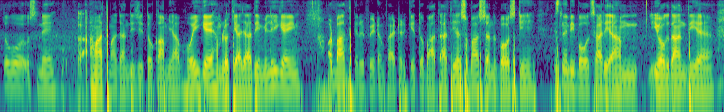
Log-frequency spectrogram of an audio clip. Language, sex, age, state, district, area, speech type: Urdu, male, 18-30, Bihar, Saharsa, rural, spontaneous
